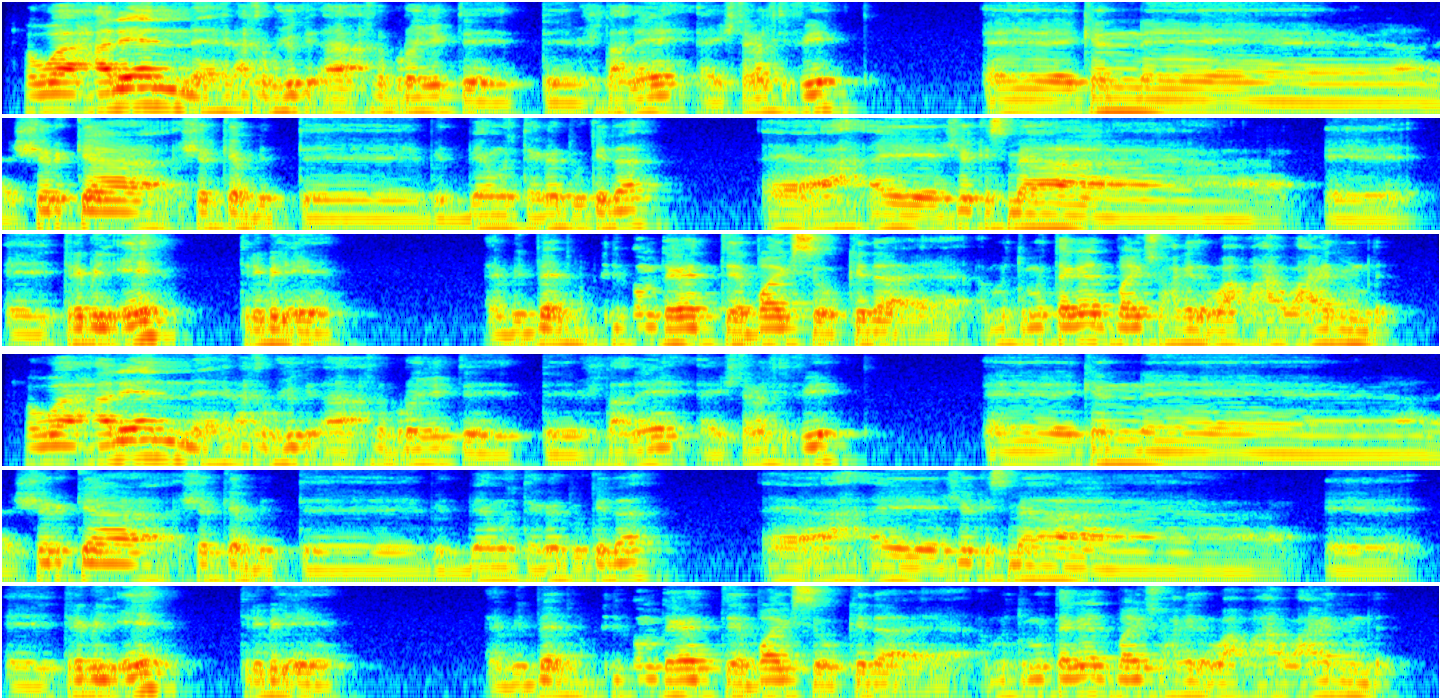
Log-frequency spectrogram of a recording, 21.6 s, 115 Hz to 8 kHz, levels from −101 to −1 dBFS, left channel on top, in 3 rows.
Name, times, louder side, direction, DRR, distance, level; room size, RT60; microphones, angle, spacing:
voice 1, 0.1-4.2 4.9-10.5 11.0-15.3 15.6-16.1 16.8-21.3, left 3 dB, 25° left, 0.4 m, -27 dB
4.7 x 2.0 x 2.3 m
head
